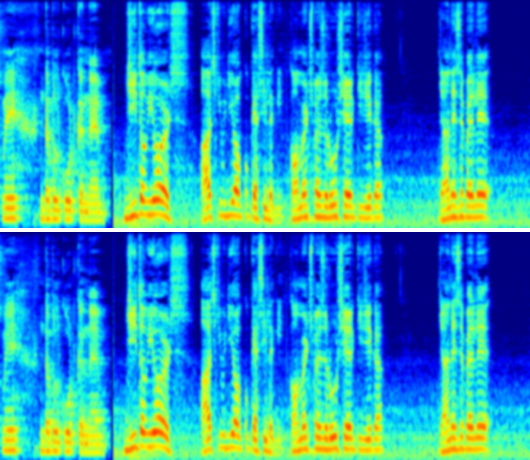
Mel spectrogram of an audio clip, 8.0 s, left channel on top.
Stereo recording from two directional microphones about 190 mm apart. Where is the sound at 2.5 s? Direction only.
10° left (ahead or behind).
